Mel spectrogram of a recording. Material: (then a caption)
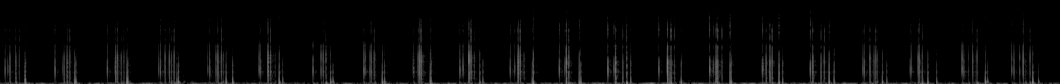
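Aluminium. Fingertips and nails tap and scratch the aluminium frame of a blue iPhone 12 smartphone with a glass back, held edge-on in both hands. The result is a steady stream of quiet, short, dry clicks and bright scratchy ticks with almost no ring, over a low rumbling background.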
